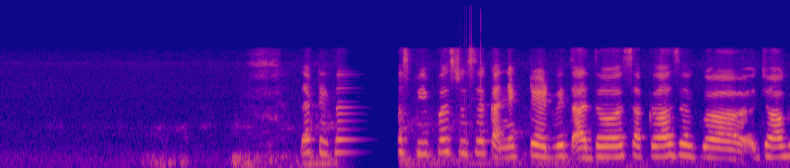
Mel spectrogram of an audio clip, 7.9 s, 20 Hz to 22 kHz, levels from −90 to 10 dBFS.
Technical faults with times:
3.38-4.01 long network dropout
4.60-4.92 processor overload crackle

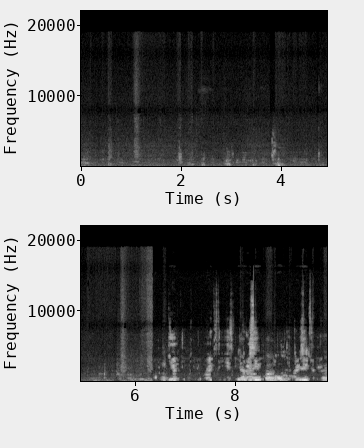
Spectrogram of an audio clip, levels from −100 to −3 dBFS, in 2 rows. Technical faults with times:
3.00-3.06 other side's voice leaking through
3.78-3.92 other side's voice leaking through
4.72-4.78 other side's voice leaking through
5.60-5.96 other side's voice leaking through
6.35-6.46 speech suppressed in double talk
6.37-9.66 other side's voice leaking through
7.17-7.22 speech suppressed in double talk
7.63-9.77 speech suppressed in double talk

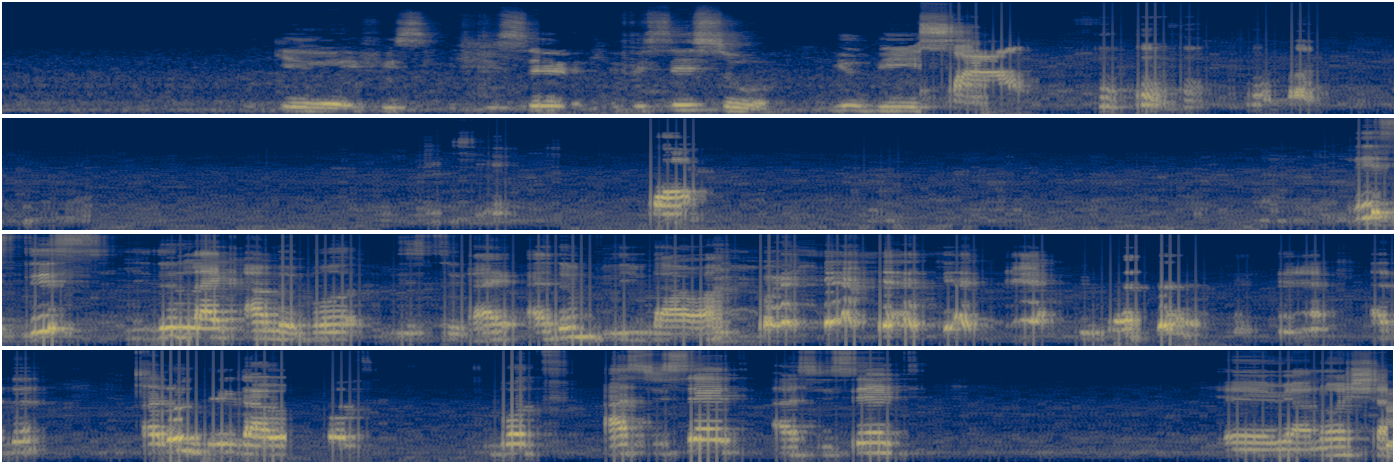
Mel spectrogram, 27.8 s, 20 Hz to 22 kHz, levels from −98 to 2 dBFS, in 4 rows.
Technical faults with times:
4.59-27.84 planar audio read as interleaved

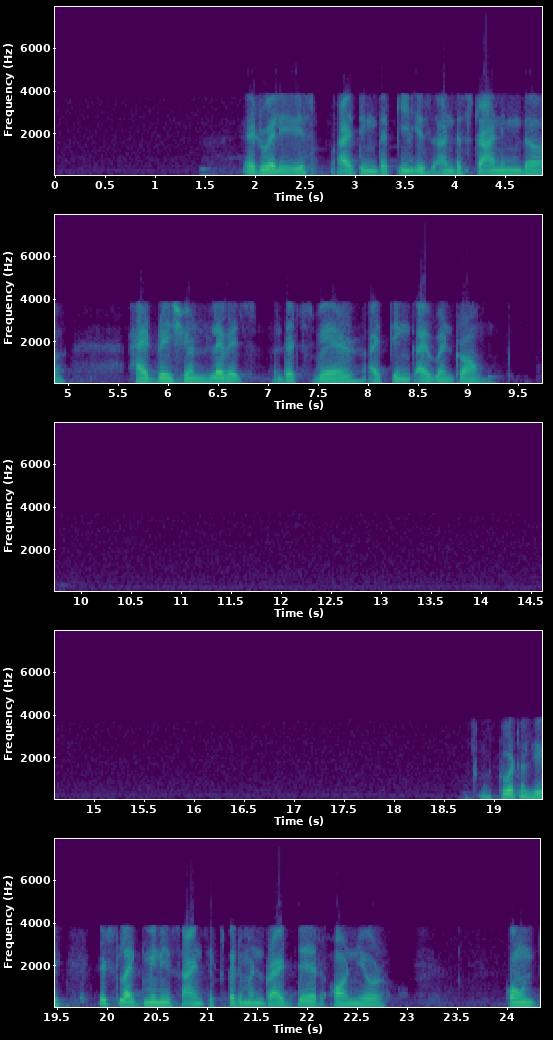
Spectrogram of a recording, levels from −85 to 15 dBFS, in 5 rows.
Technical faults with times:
0.00-24.34 Bluetooth CVSD headset codec
2.48-2.61 bit errors on a Bluetooth voice link
3.34-3.59 echo leak
7.70-7.84 bit errors on a Bluetooth voice link
9.38-9.43 echo leak
19.69-19.79 echo leak
21.15-21.19 echo leak
22.76-22.96 echo leak
23.27-23.32 echo leak

